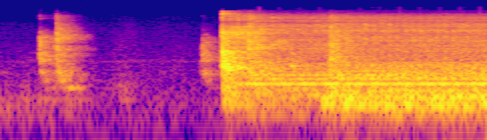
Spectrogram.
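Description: La Spaziale two-group commercial espresso machine starting a shot: a faint click as its brew button is pressed, then about a second in the machine kicks in with a click and a steady hum as brewing begins.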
